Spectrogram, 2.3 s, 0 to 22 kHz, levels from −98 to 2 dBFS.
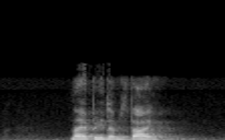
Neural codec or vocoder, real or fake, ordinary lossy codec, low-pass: vocoder, 22.05 kHz, 80 mel bands, Vocos; fake; Opus, 32 kbps; 9.9 kHz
